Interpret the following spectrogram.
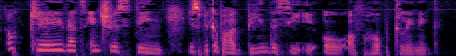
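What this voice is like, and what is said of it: Creaky, strained voice. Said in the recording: “excuse my voice today. It's somehow creaky and somehow hard”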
